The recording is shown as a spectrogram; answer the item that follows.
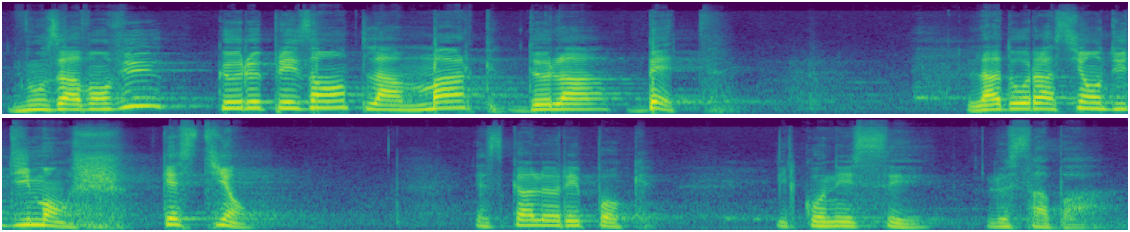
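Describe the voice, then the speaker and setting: A man's voice: high-pitched, animated, slow pace, a little mellow, big-room sound. A man preaching a sermon, putting questions to his listeners and stressing key words as he answers them. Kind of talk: sermon teaching.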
